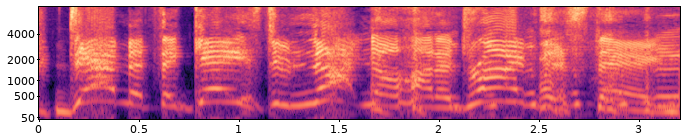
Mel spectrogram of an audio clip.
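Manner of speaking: high, exasperated shout, hammed up; mock screaming. Haley yelling at both pilots from behind, mock screaming. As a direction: imitate a best friend screaming in exasperation. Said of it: "Haley's screaming at the both of us".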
